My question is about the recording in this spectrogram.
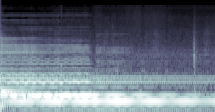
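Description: A voice holds a sung note with vibrato over a ringing acoustic guitar chord. The voice stops just under two seconds in and the chord rings on, fading, with a single click near the end.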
